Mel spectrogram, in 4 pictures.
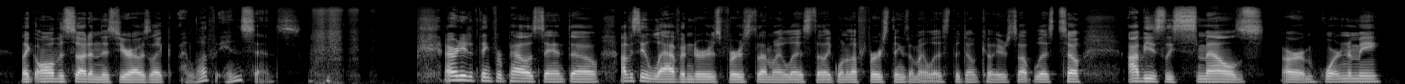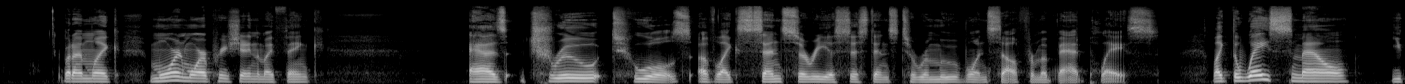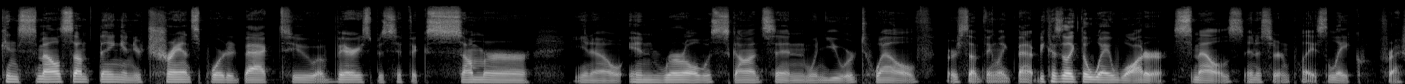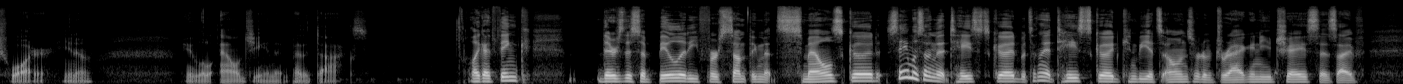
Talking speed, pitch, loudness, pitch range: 175 wpm, 120 Hz, -22 LUFS, 115-135 Hz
